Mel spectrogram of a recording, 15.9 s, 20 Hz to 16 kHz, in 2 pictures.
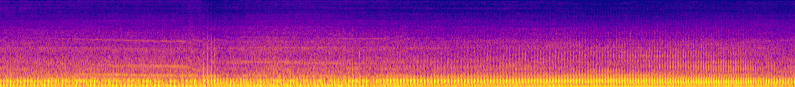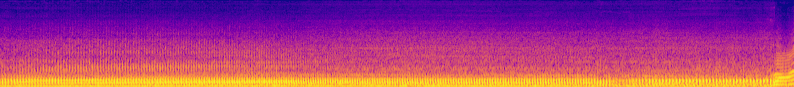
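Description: A Kawasaki KLR650 motorcycle rides continuously at steady, close range, its engine droning through the gears with low rumble and brief shifts at about 2, 8 and 14 seconds as the pitch drops and climbs again.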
